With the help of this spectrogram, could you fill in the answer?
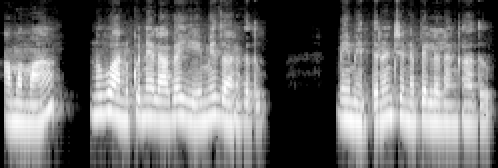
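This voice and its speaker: A woman's voice: mid-range voice, fairly even intonation, normal speed, darkish tone, muffled recording, lightly acted. A woman voicing a brash, playful young groom who teases and insists. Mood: insistent. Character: bold teasing young man, newly married groom.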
